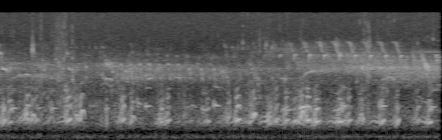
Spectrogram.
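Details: Chorus of male moor frogs in early spring at a forest pond where they gather to mate, croaking through vocal sacs; quick bursts of soft, bubbling low pulses tumbling over one another in rapid succession.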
